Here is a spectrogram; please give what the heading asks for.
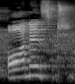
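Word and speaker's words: honest: ऑनेस्ट word होता है, ऑनेस्ट, एच ओ का साउंड दे रहा है, एच तो बोला ही नहीं जा रहा, साइलेंट हो गया, ऑनेस्ट, तो ओ का साउंड दे रहा है, ऑनेस्ट।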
